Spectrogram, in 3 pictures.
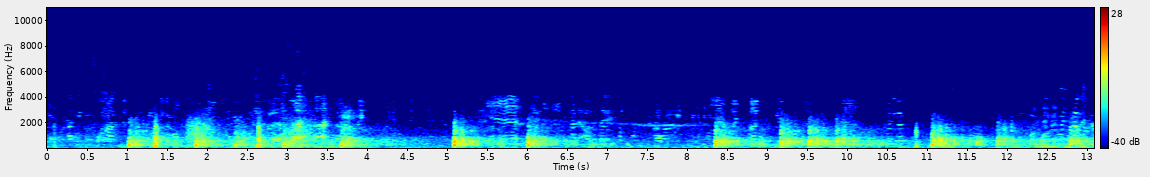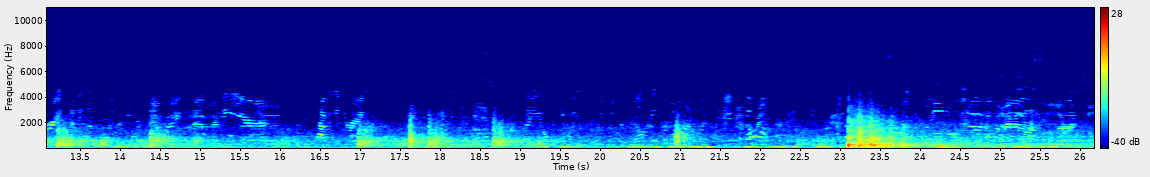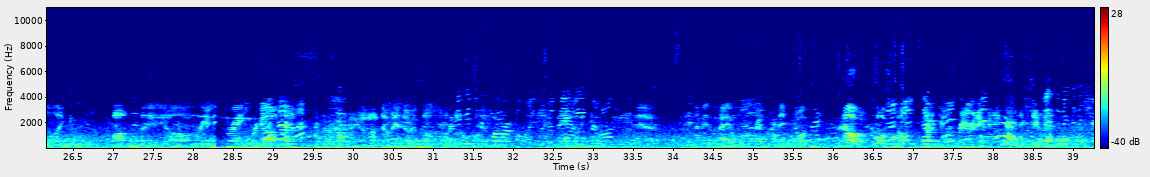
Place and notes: Gladwin Rd, Colchester, UK - New Years Eve Ambience, 2018-19
Recording from my friends balcony in a street in Colchester, listening to the fireworks and people singing in the surrounding gardens etc. Recorded with Mixpre6 and USI Pro - original recording was 2 hours long but I decided to cut to the main part, as the rest was just silence or distant talking
1 January 2018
